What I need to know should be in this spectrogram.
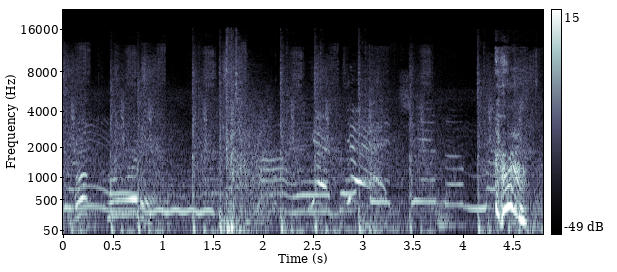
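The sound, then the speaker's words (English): Gunfire in a post-apocalyptic shooter video game with power armor and monsters: many sharp shots crackle intermittently under a person talking. “Who is shooting at me?”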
